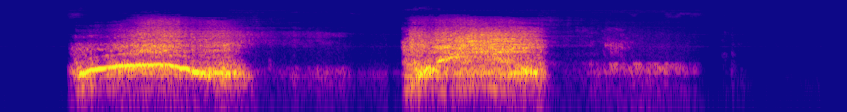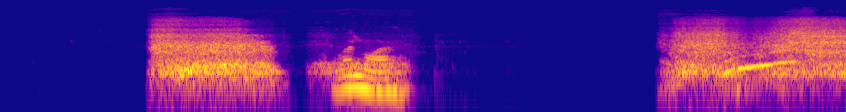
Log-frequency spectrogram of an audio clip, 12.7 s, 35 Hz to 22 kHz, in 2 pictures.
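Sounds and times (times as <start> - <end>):
humpback whale roaring and hissing blow: 0.5 - 5.2, 7.4 - 8.8, 11.3 - 12.6.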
